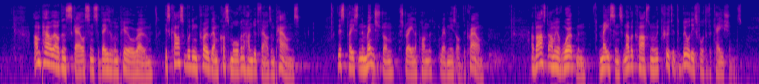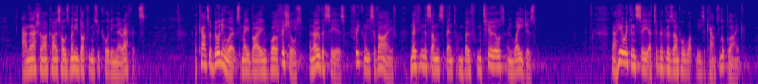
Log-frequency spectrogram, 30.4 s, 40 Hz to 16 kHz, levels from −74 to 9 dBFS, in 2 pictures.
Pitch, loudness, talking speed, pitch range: 120 Hz, -24 LUFS, 170 wpm, 105-140 Hz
